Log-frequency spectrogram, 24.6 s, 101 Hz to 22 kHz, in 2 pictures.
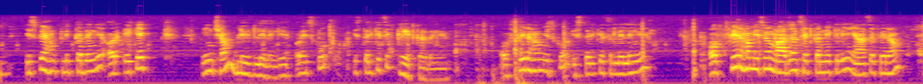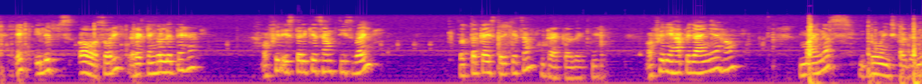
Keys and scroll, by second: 5.7 ctrl+-, 7.9 ctrl+-, 11.5 ctrl+s, 11.9 ctrl+-, 11.9 ctrl+s, 12.3 ctrl+-, 12.3 ctrl+s, 12.5 ctrl+-, 22.1-24.6 typing.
